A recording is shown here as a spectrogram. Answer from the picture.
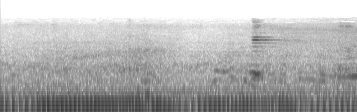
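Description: A steady low motor drone with a fast pulse, and a short high horn-like toot about three seconds in.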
